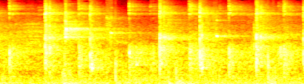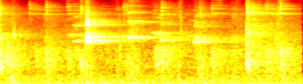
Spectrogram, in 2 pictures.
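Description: Table tennis rally: the ball clicking sharply off the rackets and bouncing on the table in a quick, steady rhythm as forehand loops are traded against returns, the loudest hit a little under four seconds in.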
